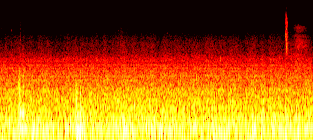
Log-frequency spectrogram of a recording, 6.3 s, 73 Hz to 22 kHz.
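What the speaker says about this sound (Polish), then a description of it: "wyraźnie słyszę powietrze opływające samochód" A steady low roar of air rushing past an Omoda E5 electric car fills the cabin, broad and continuous, with occasional faint bumps and no talking.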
